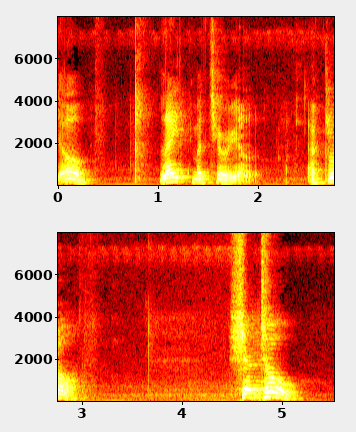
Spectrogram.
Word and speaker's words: chateau: is a kind of light material a cloth chateau chateau is a cottage usually used by lords by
